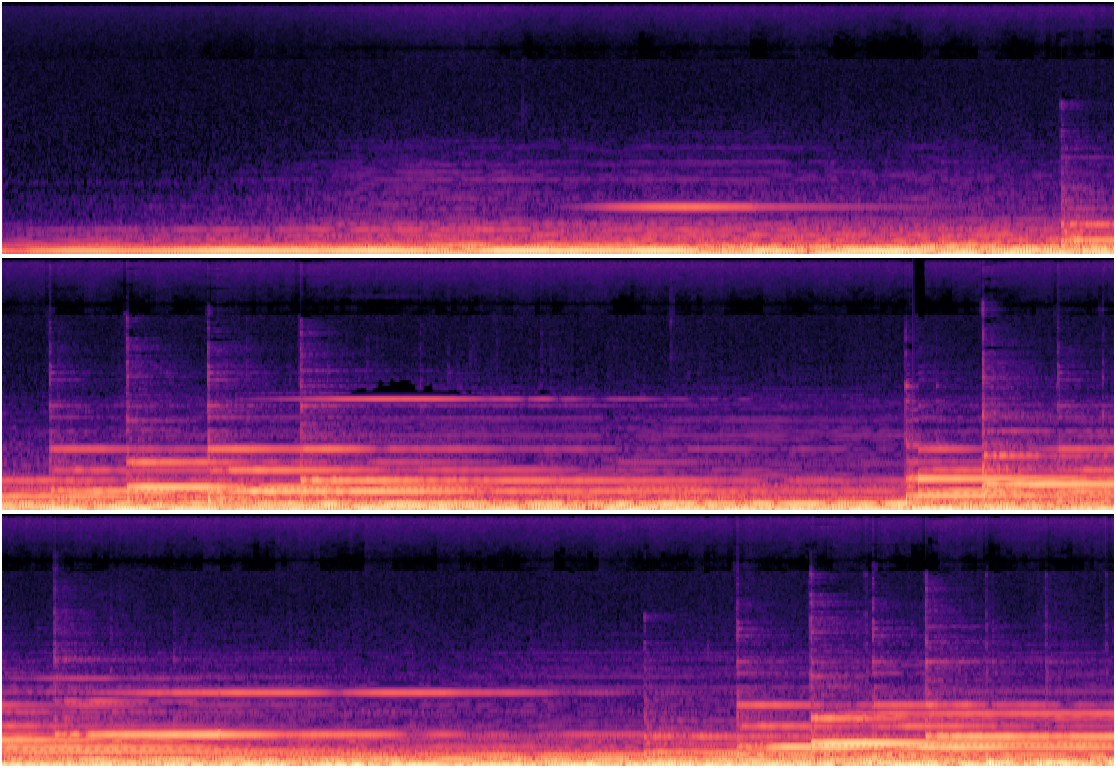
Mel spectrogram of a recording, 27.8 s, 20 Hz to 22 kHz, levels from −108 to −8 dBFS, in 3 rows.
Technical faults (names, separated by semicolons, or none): damaged data in a compressed stream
